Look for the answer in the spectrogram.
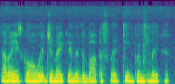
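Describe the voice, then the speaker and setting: Husky, gravelly Southern woman chatting. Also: low voice, completely flat delivery, fast, mellow, dull audio. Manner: chatty, laughs often, talks while trimming hair. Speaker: vlogger. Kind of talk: casual chat with live viewers.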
